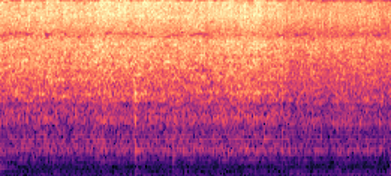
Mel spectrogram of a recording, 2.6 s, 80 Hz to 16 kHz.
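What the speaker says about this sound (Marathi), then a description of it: "आता मी आलं लसणाची पेस्ट घालते आणि पुन्हा 1 मिनिटभर परतून घेते" Ginger garlic paste sautéing with onions in a pan for soya pulao, a steady close sizzle with faint stirring, continuous and fairly loud throughout with no voices.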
